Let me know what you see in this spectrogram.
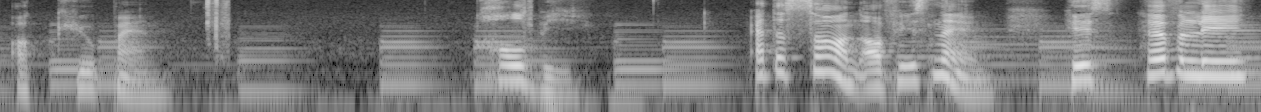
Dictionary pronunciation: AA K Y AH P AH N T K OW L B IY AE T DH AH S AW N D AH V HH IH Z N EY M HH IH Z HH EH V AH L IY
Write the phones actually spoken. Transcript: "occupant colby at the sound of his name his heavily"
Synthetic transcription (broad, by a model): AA K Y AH P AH N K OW L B IY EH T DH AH S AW N AH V HH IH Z N EY M HH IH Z HH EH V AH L IY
